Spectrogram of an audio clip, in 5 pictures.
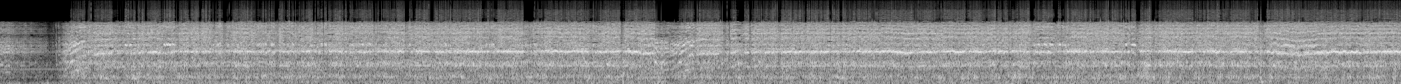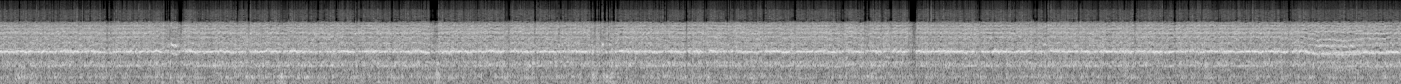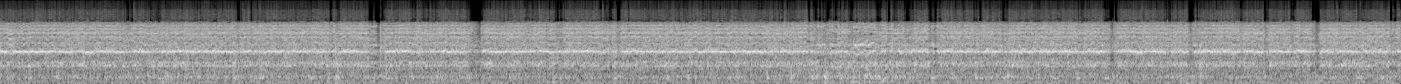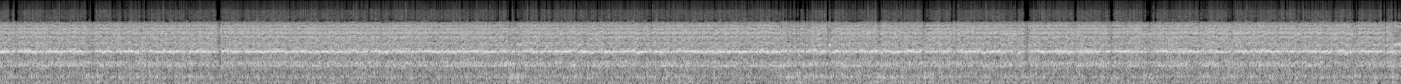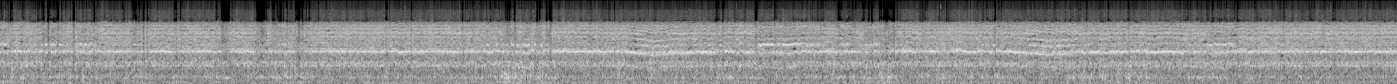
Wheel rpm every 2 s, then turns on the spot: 140, 230, 240, 170, 230, 230, 230, 230, 230, 230, 240, 230, 240, 220, 230, 230, 230, 230, 220, 230, 240, 230, 240, 230, 240, 240, 230, 230, 230, 230, 230, 230, 230, 220, 230.
none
